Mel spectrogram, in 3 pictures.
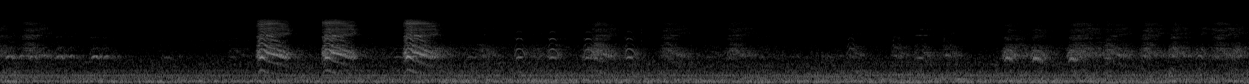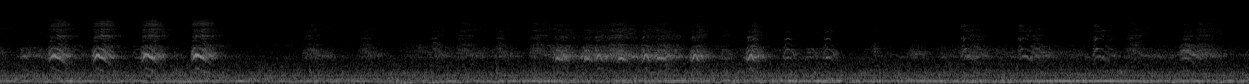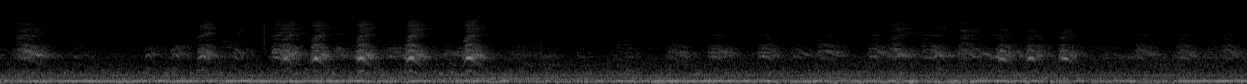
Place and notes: every single crow from hood did gather on walnut tree next to the house while I was making tee and listening K.Haino
CA, USA, 11 October, ~03:00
